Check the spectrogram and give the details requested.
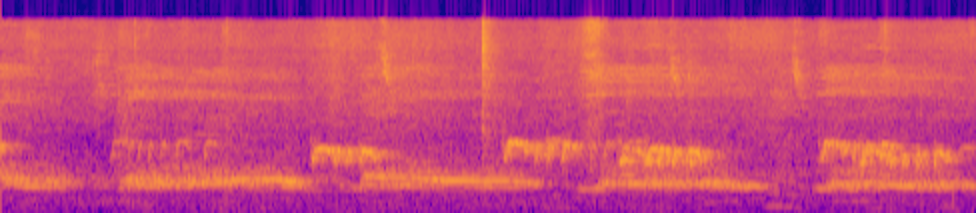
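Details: A local zebra dove in full song, its perched cooing offered as a lure for trapping males: paired trilled coos, a higher rattled note dropping into a longer lower coo, repeated in four bouts.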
